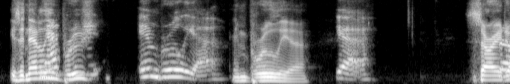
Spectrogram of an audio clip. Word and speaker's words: Imbruglia: are you as torn as me and Natalie Imbruglia now that the Raiders are good now? Oh, it's the most Natalie Imbruglia every time I watch the game. How do you say her name? Is it Natalie Imbruglia?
